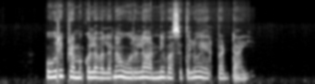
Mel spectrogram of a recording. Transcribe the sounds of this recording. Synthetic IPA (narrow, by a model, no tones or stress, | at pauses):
uːɾipɾɐmukulɐʋɐlɐnɐuːɾuloɐnːiʋɐsɐt̪ulue̞ːɾpɐɖːaːji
